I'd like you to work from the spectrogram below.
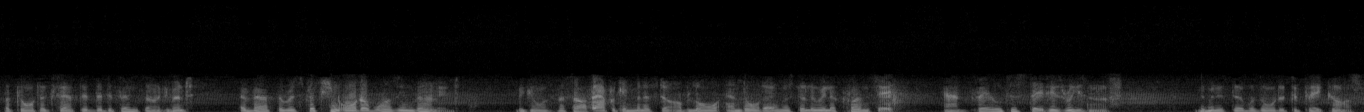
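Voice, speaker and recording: Heard over a thin 1980s shortwave signal with light noise and phone-like quality, a man reads the news from a radio studio. His voice sits fairly low but swings greatly in pitch as he delivers the formal script in a measured manner.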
